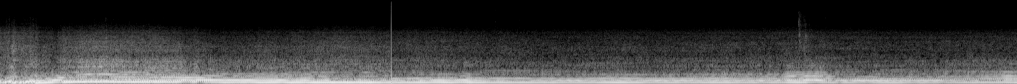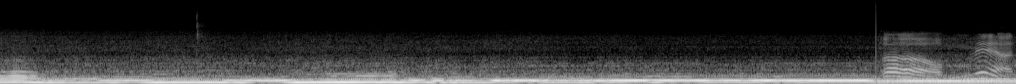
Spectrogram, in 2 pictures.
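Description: A Ferrari 458 with an aftermarket exhaust idles low and throaty, close and loud, with revs rising at the start and again near the end as it is driven out.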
